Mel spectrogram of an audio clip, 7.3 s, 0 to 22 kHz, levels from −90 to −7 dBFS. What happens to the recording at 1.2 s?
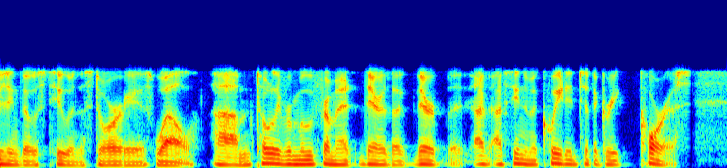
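Packet loss with pitch repetition strikes from 1.20 to 1.24 s, between "those two in the" and "as well um totally". The receiver repeats the last pitch period across the 40 ms gap, giving a brief held, buzzy tone.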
